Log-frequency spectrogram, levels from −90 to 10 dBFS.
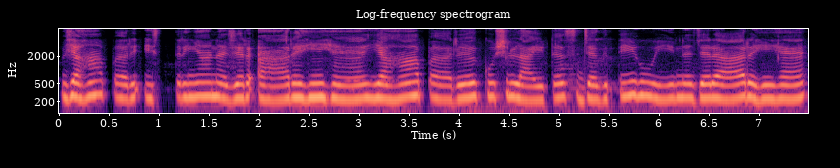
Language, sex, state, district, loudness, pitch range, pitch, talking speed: Hindi, female, Bihar, Araria, -16 LUFS, 235-255 Hz, 245 Hz, 150 wpm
